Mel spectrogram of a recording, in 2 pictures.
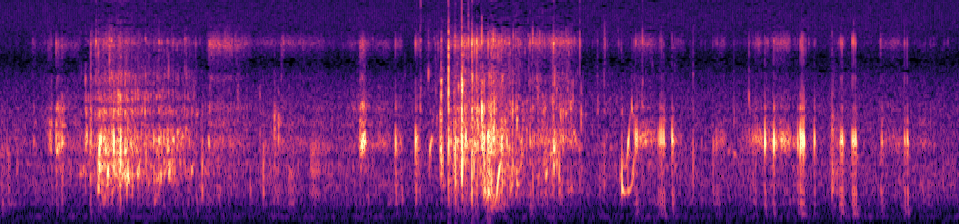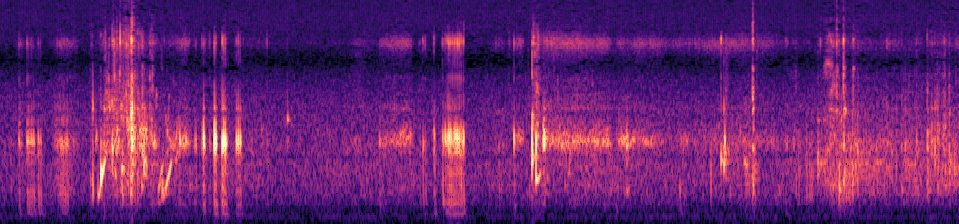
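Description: Irregular water splashing and sloshing as a hooked largemouth bass is played at the surface and landed, with scattered knocks and handling sounds.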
